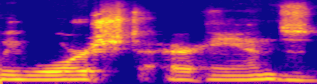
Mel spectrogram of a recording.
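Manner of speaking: slow West Virginia drawl on the word washed.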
